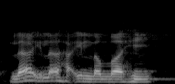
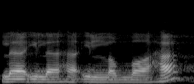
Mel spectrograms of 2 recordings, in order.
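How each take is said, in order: First: The last word ends with an i vowel. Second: The last word ends with an a vowel. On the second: "Illallaha kah"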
